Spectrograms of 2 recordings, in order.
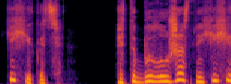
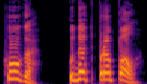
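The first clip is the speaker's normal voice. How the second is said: calling out; 7 semitones higher than usual. A narrator's reading. Tom calls for missing ghost.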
